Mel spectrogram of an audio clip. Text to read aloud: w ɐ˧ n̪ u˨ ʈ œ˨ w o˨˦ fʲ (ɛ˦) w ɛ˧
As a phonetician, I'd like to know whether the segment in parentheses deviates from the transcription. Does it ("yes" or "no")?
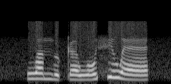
yes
